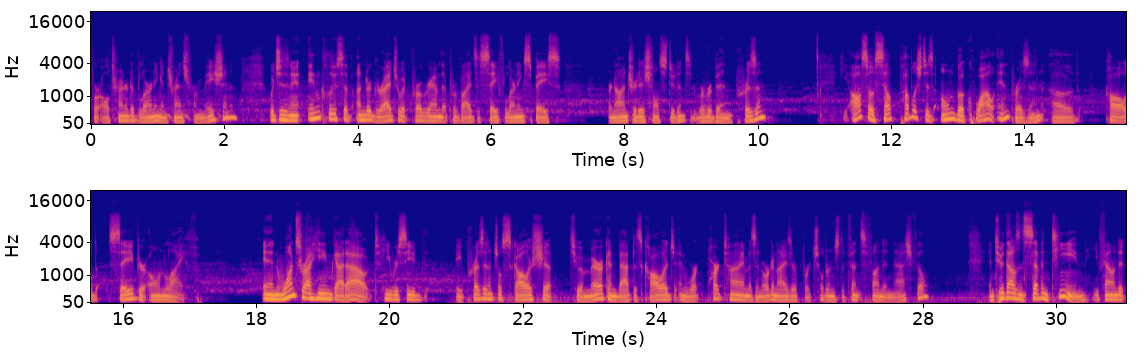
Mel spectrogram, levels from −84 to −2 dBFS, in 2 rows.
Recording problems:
animal sounds; faint; throughout; 25 dB below the speech

